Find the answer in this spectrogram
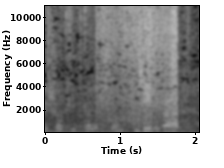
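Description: Cotton garments rustling as they are lifted and unfolded, a hissy rustle lasting about a second, over quiet voices.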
